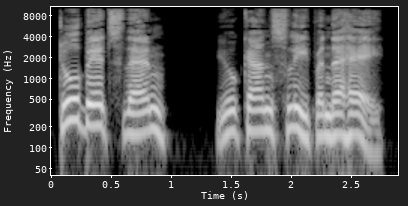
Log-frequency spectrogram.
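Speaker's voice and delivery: put-on wary Swede sizing up a stranger, slight accent; slight Swedish accent. Swede asks the traveler who sent him, slight Swedish accent. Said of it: "He spoke with only a slight accent".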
